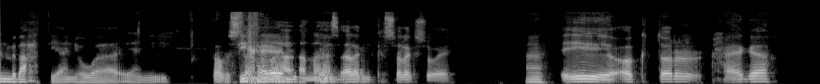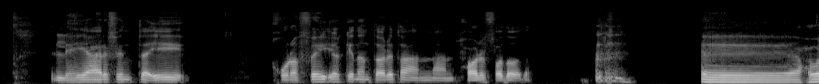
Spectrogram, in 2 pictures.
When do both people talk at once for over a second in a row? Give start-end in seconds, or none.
2.3-3.8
